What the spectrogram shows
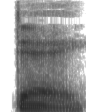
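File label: "day", English; déi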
